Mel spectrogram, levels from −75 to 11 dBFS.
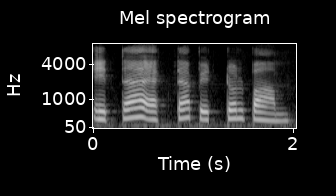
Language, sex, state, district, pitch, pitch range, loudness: Bengali, female, West Bengal, Cooch Behar, 250 Hz, 235-275 Hz, -15 LUFS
